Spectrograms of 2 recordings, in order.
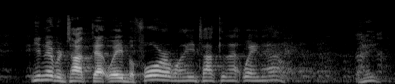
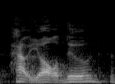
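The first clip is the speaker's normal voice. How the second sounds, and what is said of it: Put-on Southern US accent. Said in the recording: “we got a Southern Baptist accent.”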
